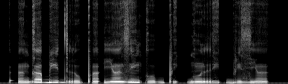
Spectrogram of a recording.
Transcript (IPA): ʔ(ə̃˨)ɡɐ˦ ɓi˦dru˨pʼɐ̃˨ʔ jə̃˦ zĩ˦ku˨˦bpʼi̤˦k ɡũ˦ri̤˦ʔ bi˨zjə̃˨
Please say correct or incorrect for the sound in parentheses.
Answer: correct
